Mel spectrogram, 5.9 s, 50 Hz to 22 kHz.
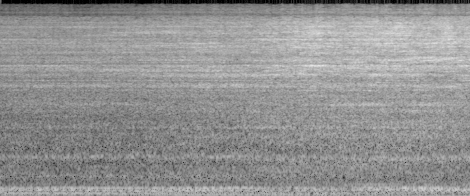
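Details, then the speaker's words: Mercedes 6.9 V8 after a cold start, still warming up: even, heavy rumble held steady but slightly quick, so idle is a little high. Oil pressure is good, the suspension light is off and temperature rises slowly; the owner says it could use a tune-up. "oil pressure's still good idling a little high suspension lights off"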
